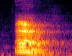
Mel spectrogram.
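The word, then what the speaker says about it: Э: sound at the beginning it's just e e like in better e and the way I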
